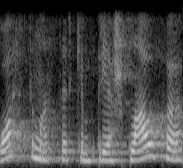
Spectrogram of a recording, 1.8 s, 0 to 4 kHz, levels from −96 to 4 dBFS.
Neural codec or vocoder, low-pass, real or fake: none; 3.6 kHz; real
